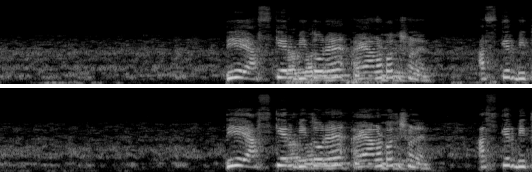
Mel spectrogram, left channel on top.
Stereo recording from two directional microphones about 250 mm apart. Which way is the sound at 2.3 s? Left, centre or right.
Centre.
